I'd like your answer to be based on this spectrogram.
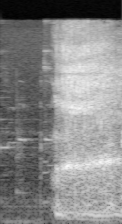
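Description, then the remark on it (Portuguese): A voice imitates the snoring of a person with sleep apnea: a brief quiet lull, then a sudden loud, harsh, rasping snort that holds steady for under a second. “É, o meu pai é assim, meu pai ele tem apneia, né? Então às vezes ele tá.”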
